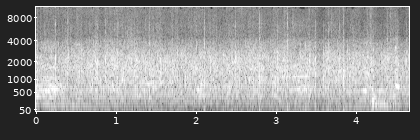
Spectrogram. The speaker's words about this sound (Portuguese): Tá de volta, uma salva de palmas pro velho Afonso.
